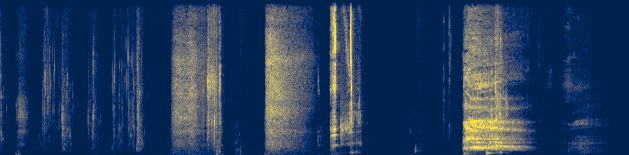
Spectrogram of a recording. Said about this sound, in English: all right, for this shot, I want you to take a sip of your water, and I want you to do it as ferociously like as possible. Imagine you want everyone else in the room to know you're drinking water.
